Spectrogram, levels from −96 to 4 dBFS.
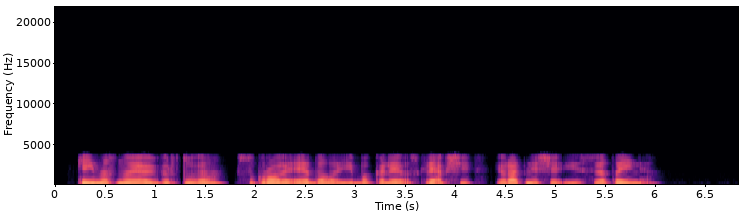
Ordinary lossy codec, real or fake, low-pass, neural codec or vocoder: Opus, 64 kbps; real; 3.6 kHz; none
